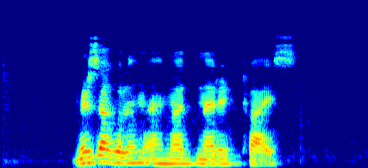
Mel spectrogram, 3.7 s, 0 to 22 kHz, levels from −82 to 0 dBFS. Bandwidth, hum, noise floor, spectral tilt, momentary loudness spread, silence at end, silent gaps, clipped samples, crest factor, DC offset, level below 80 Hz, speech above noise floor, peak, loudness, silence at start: 9.2 kHz; none; -75 dBFS; -6.5 dB/octave; 15 LU; 0.75 s; none; under 0.1%; 18 dB; under 0.1%; -60 dBFS; 54 dB; -6 dBFS; -22 LUFS; 0.75 s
